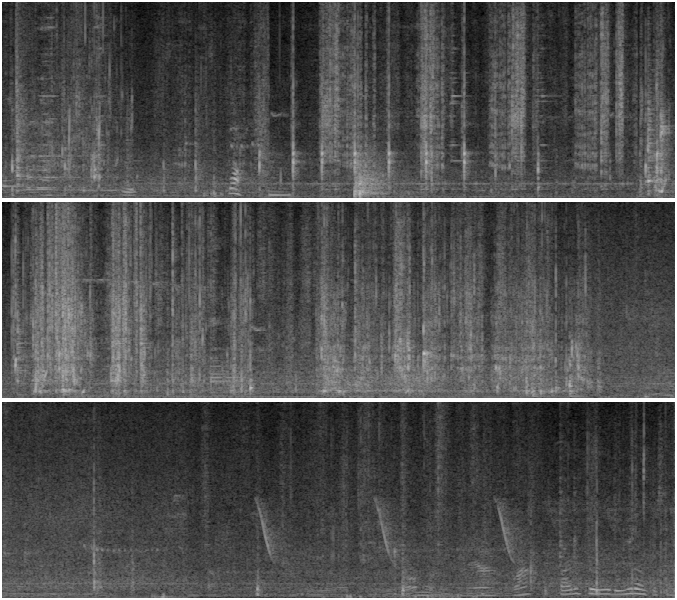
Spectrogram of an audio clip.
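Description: Water splashing and sloshing as hands swish vegetables around in a metal basin of water. The splashes come irregularly and thickly at first, then thin out after about thirteen seconds.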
